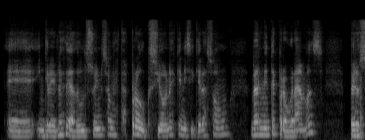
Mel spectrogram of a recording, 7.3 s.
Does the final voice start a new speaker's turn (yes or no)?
no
